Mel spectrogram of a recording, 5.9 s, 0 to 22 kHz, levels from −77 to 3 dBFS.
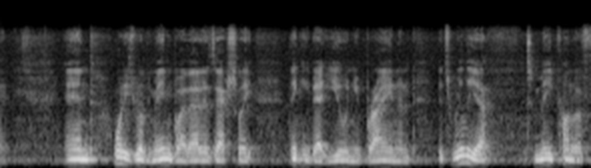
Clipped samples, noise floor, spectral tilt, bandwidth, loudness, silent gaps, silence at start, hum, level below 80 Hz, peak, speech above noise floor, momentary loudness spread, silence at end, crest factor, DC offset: under 0.1%; -39 dBFS; -5 dB/octave; 12 kHz; -19 LUFS; none; 0 s; none; -78 dBFS; -2 dBFS; 21 dB; 13 LU; 0 s; 16 dB; under 0.1%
